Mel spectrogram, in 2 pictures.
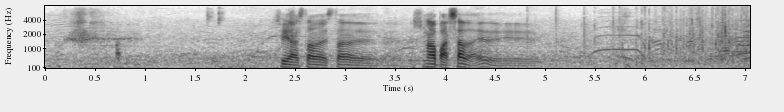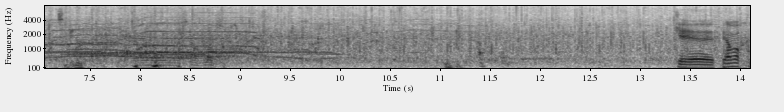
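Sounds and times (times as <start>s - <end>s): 
speech: 2.3s - 5.1s, 13.4s - 14.0s
laughter: 2.4s - 12.6s, 13.4s - 14.0s
applause: 4.8s - 14.0s.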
